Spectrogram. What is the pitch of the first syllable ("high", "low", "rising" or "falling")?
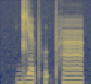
low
